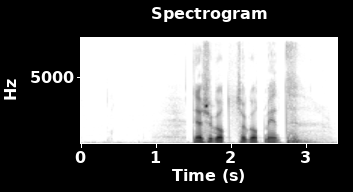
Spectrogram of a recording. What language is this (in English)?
Norwegian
